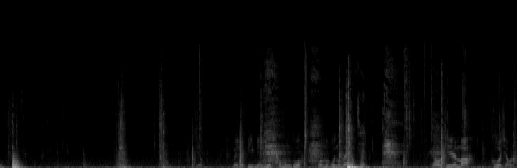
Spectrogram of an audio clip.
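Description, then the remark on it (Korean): The door of the manager's room at the Seonam dormitory opens with a few sharp clicks and rattles, followed by a heavy thud; faint voice-like murmuring runs quietly underneath. “채율이 선암학사 관리자실 문을 열자 사감은 여느 때처럼 침상에 비스듬히 누워서 중국 무협 드라마를 보고 있었다.”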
